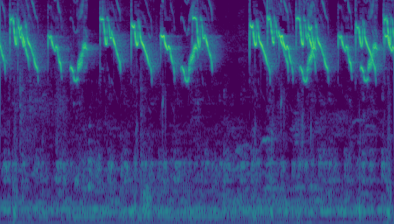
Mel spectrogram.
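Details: Oriental white-eye song used for luring birds: high, thin twittering phrases of quick rising-and-falling whistled notes, delivered in rapid runs with one short pause midway; faint low background rumble.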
